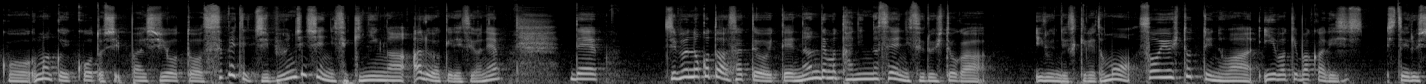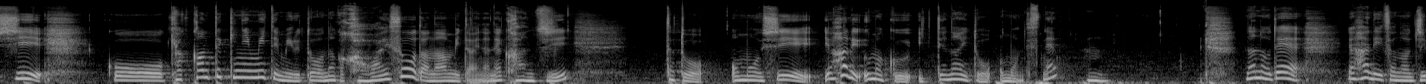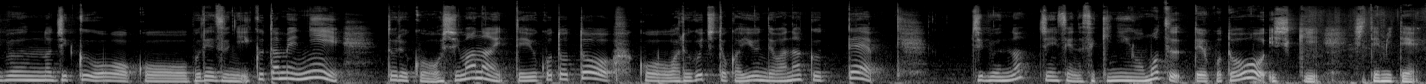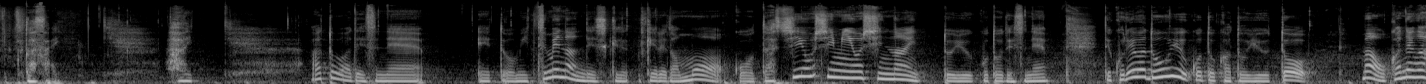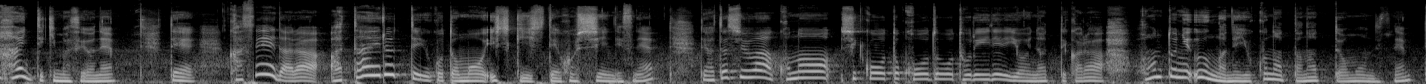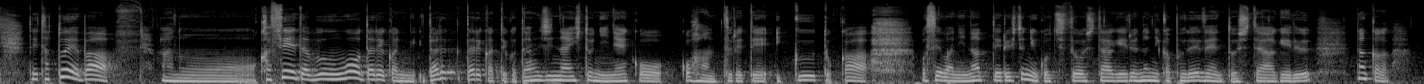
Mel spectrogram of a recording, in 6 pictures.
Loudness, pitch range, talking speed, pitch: -25 LUFS, 155-245 Hz, 305 characters per minute, 185 Hz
